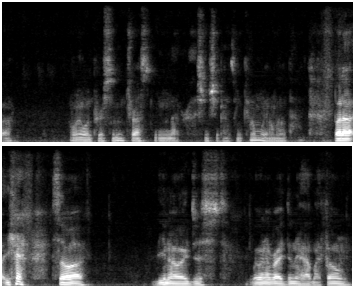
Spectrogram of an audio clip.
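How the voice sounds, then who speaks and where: Tired young man, low gravelly voice. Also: darkish tone, a little hiss or hum. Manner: halting and hesitant, many pauses and restarts. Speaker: vlogger telling his life story. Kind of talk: personal storytelling. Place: in bed at home.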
